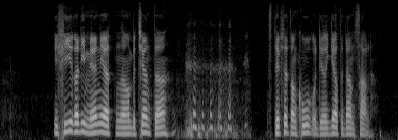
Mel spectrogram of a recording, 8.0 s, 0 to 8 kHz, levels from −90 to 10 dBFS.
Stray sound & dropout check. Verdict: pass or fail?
fail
